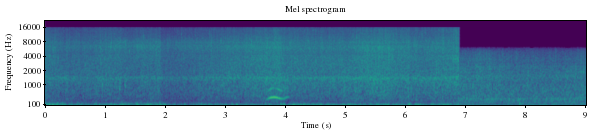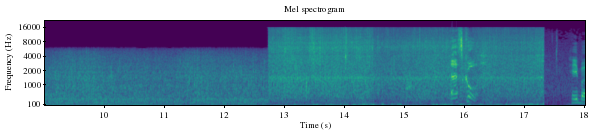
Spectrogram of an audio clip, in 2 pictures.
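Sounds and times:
small waves on lakeshore: 0.0s - 17.4s
wind buffeting microphone: 0.0s - 17.7s
splashing through water: 12.7s - 17.4s.

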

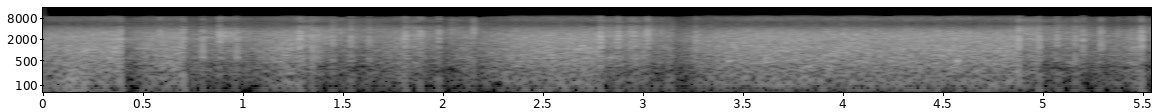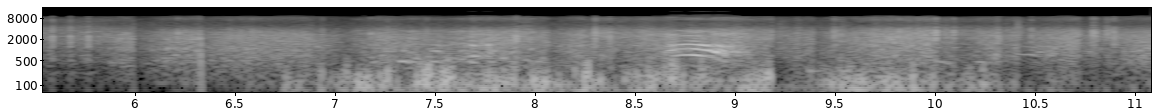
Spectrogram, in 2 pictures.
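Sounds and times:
microphone handling noise: 6.8s - 11.0s.

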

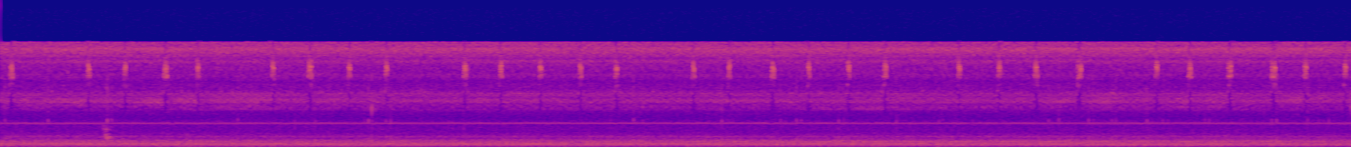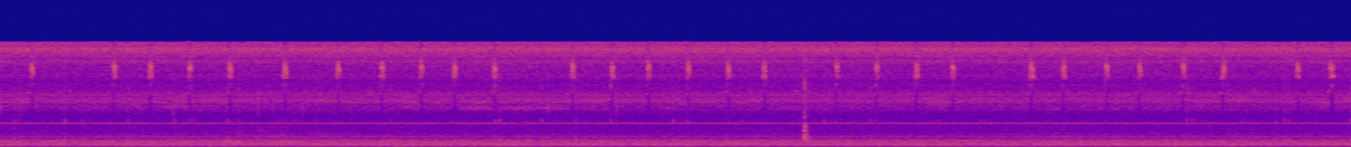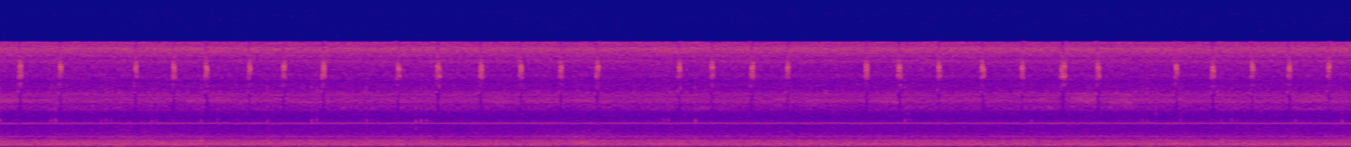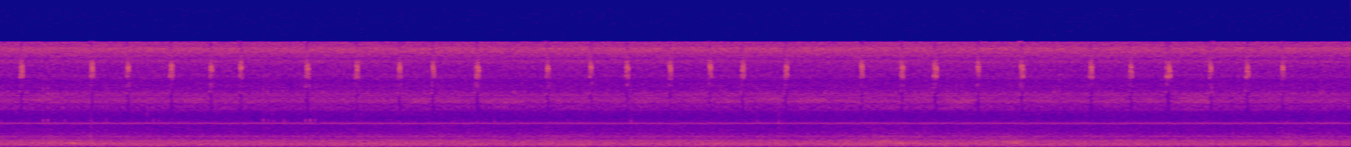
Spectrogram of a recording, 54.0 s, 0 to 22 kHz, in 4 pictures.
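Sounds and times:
faint high whine: 0.0s - 54.0s.

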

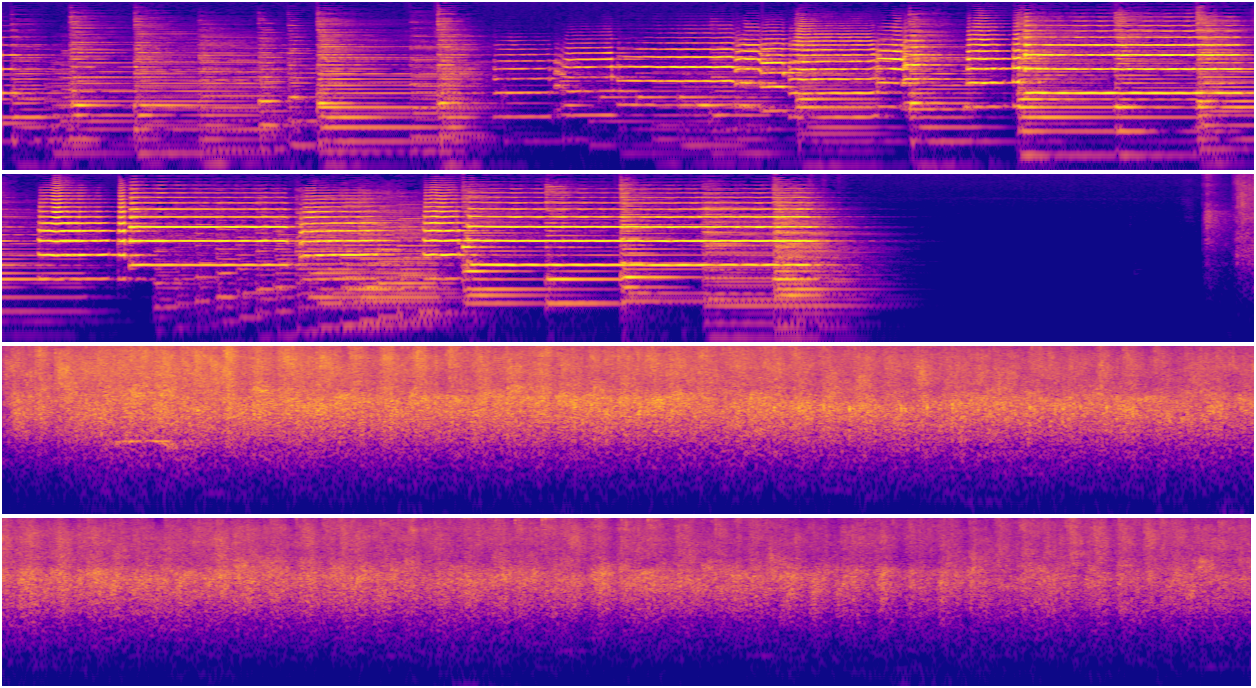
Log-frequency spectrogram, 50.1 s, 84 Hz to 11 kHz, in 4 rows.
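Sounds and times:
audience applauding: 24.5s - 50.0s.

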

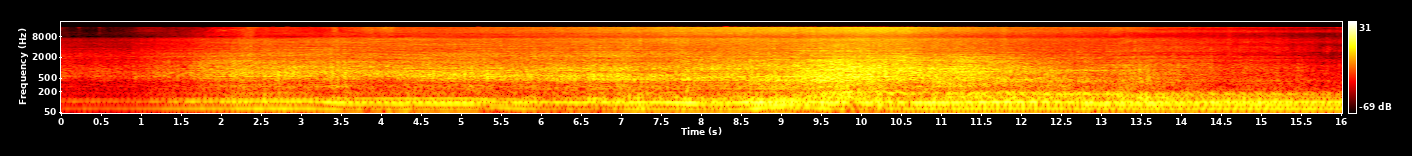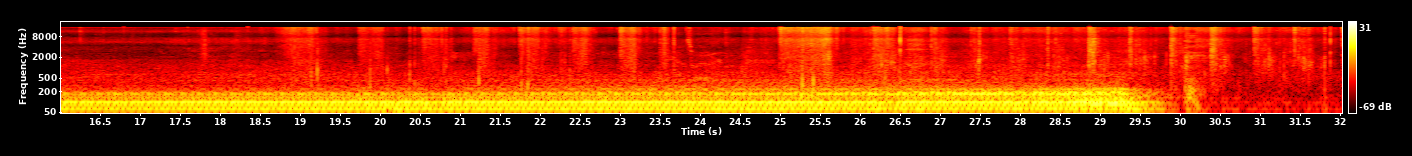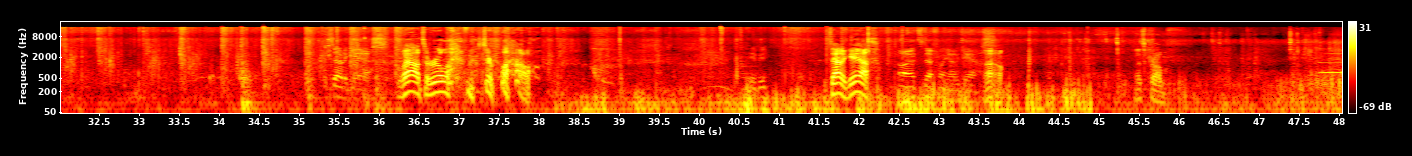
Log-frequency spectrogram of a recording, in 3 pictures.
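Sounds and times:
truck plowing snow passing: 0.0s - 38.5s
steady low rumble: 10.6s - 31.0s, 37.1s - 45.2s.

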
